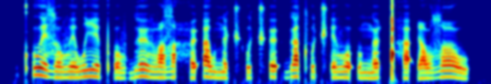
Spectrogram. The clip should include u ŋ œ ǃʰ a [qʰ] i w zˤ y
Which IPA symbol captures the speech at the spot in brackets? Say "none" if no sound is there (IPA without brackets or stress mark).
ʔ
